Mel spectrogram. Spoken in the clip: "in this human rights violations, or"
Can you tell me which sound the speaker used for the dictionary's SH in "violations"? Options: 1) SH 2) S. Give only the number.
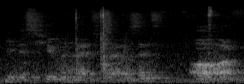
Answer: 2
